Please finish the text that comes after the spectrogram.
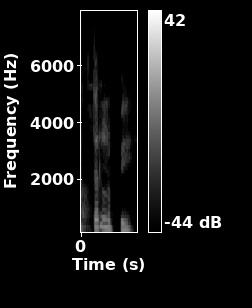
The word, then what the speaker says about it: lighter: Kalau di Inggris, GH itu biasanya nggak dibaca, nggak ada bunyinya.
